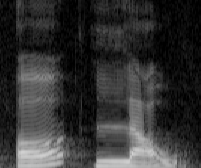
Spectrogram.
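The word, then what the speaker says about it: allow: ये है अ अ इसको लो नहीं पढ़ेंगे अ आऊ करके ओ डब्लू का उच्चारण है तो अ लाउ अलाउ अलाउ का मतलब सेम वही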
